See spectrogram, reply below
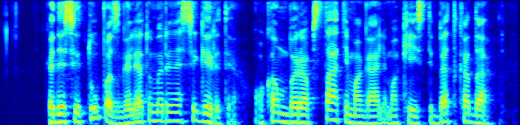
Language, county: Lithuanian, Vilnius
